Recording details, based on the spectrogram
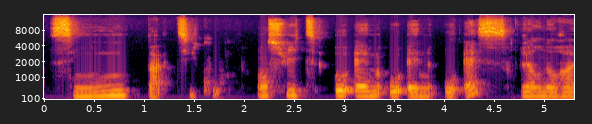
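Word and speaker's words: simpático: Donc ici, on a le A qui a un accent, donc il est tonique. Le O à la fin qui va se prononcer OU, simpatico.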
